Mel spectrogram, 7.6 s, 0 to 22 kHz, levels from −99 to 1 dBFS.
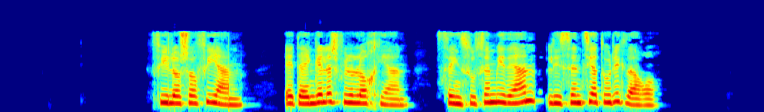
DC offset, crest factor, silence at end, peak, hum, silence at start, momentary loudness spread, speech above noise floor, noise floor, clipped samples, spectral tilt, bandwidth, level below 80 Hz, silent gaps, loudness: under 0.1%; 16 dB; 1.1 s; 0 dBFS; none; 1.55 s; 11 LU; over 77 dB; under -90 dBFS; under 0.1%; -4.5 dB/octave; 8 kHz; -64 dBFS; 2.77-2.83 s; -14 LUFS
